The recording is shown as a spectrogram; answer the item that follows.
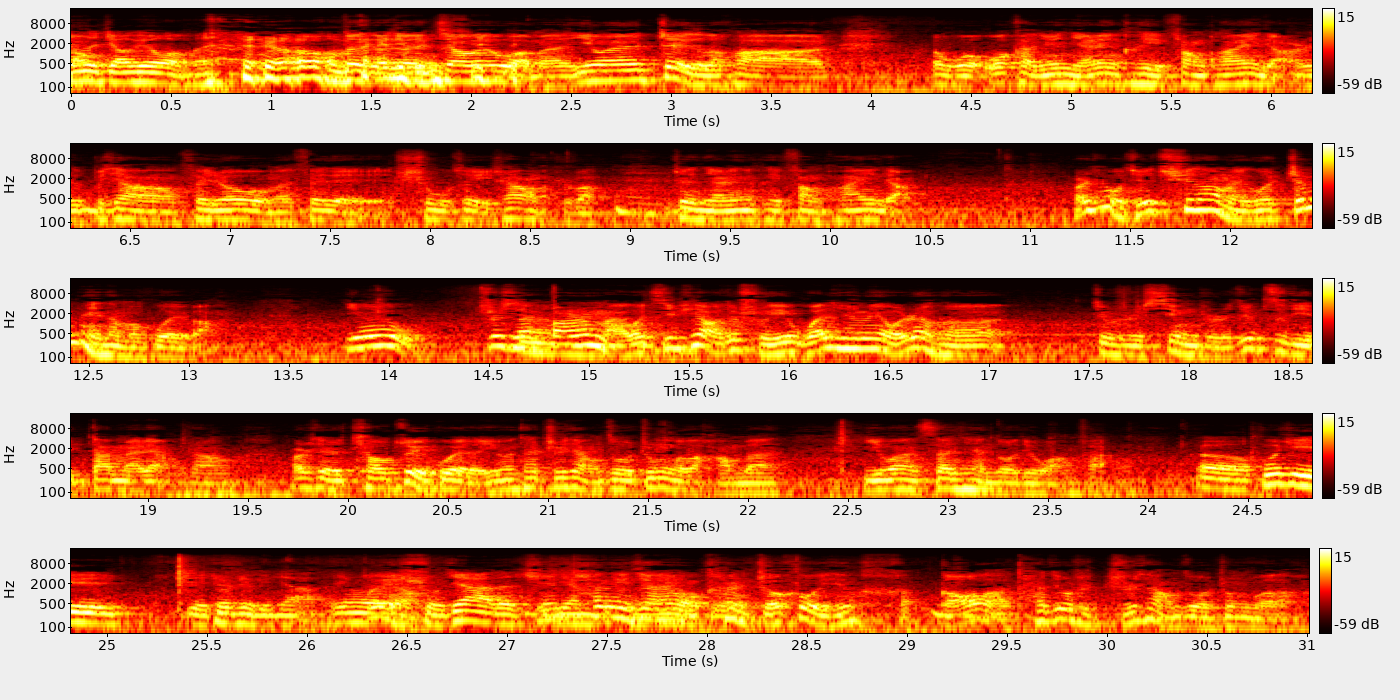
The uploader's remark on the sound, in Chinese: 本期节目为在张大妈办公区用录音笔录制，可能有街道上的杂音，请见谅。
